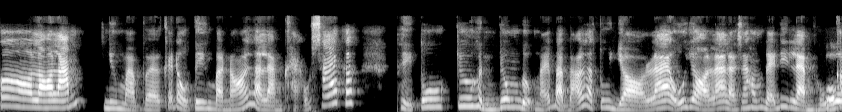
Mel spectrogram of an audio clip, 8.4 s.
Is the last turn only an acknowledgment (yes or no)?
no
